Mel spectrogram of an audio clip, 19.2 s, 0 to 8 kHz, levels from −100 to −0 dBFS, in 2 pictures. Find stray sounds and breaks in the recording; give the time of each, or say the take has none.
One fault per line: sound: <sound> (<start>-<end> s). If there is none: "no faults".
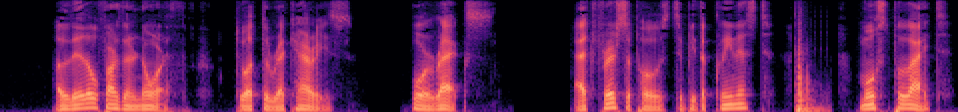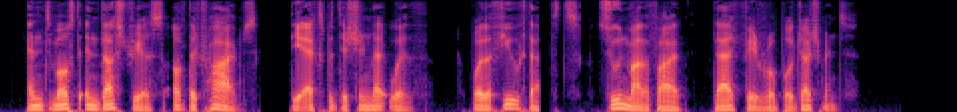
sound: thud (7.9-8.3 s)
sound: dropout (15.0-15.1 s)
